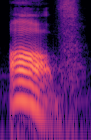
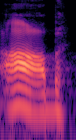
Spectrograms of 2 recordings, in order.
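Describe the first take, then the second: First: The word ends with a v sound. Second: The word ends with a b sound. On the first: The speaker calls it right. "but Av" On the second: The speaker calls it wrong. "They wouldn't say Ab"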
